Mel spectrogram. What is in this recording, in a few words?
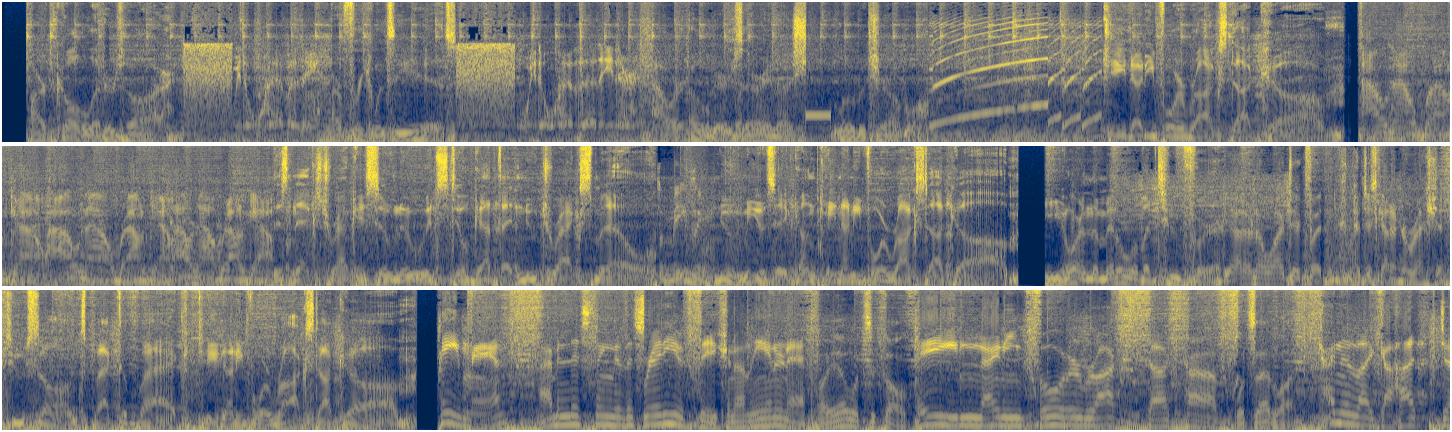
sweeper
